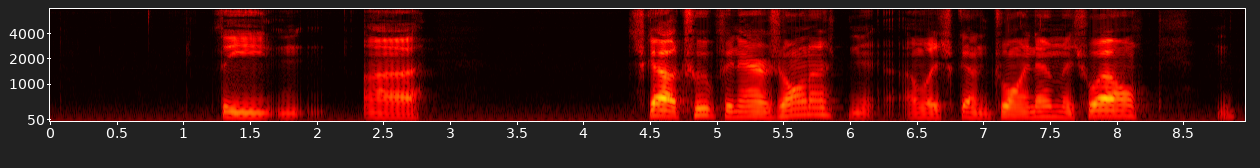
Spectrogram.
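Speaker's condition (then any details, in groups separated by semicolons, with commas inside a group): Cerebral palsy; congenital, no known medical cause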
